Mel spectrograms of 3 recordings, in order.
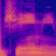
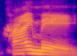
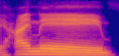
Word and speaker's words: Jaime: this is what I keep on calling him Jamie. What's his name again? Jaime. Yeah, okay. Jaime. Spelled Jamie, pronounced Jaime.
